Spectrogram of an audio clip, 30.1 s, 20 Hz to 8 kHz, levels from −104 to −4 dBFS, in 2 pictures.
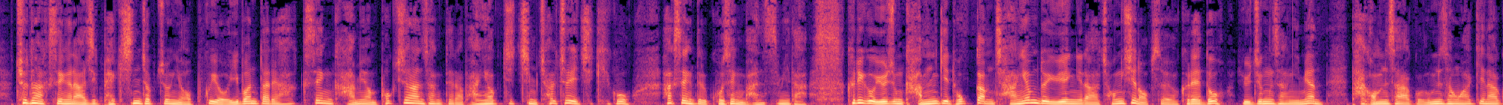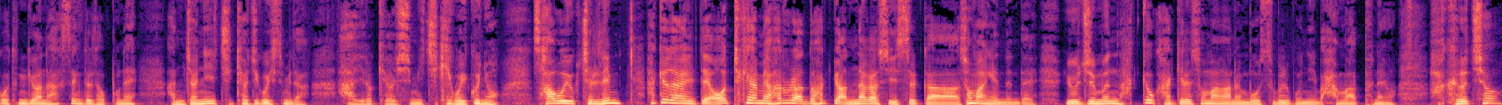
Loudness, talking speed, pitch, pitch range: -17 LUFS, 355 characters per minute, 145 Hz, 125-165 Hz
